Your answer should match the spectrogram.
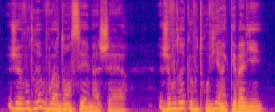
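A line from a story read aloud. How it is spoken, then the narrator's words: Detached tone. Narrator (French): elle proférait, d'un ton détaché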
